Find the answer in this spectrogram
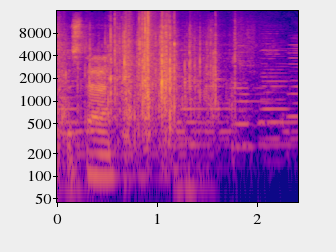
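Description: Crinkling and clicking of cosmetics and packaging being rummaged through in a makeup bag, with a few brief bits of voice early on and background music underneath.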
